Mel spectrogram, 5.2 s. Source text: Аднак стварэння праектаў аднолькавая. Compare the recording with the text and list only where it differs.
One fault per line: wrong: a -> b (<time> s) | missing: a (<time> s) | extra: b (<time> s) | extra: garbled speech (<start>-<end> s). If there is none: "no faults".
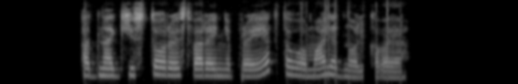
extra: гісторыя (1.3 s)
extra: амаль (3.1 s)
